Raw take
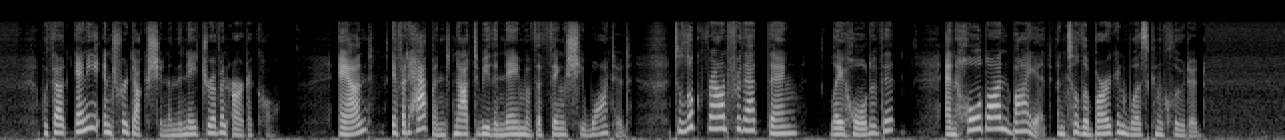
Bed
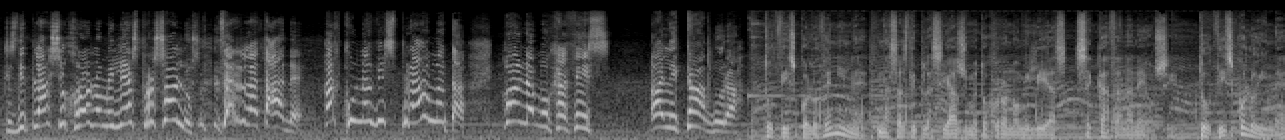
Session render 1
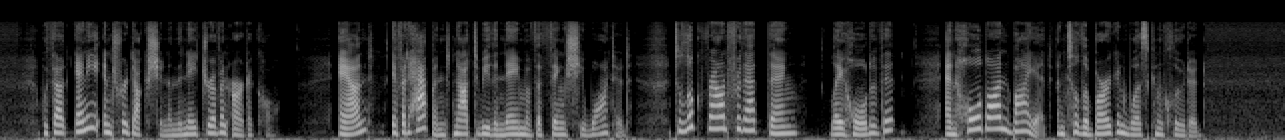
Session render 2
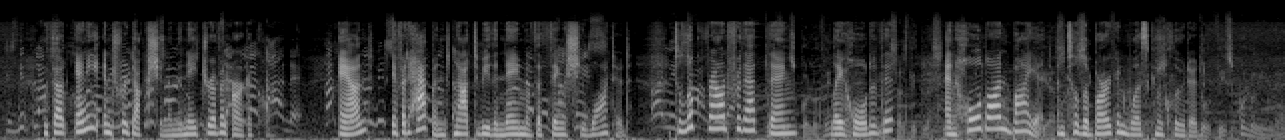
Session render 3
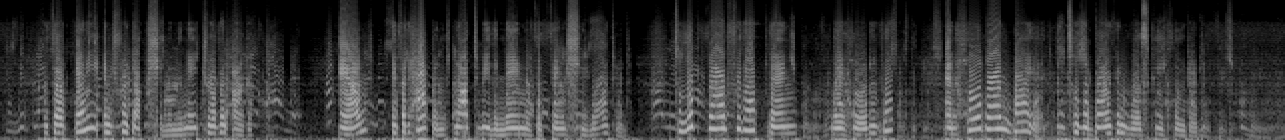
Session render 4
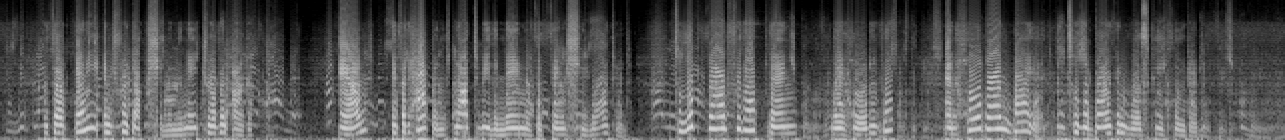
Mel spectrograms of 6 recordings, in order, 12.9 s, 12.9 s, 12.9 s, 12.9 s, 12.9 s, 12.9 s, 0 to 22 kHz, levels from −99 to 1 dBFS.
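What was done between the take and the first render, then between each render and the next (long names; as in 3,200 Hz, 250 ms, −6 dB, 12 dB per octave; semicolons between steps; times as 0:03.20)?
no processing that can be heard
mix in bed −21.5 dB
lower of the sound and its delayed copy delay 2.7 ms
level +12 dB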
